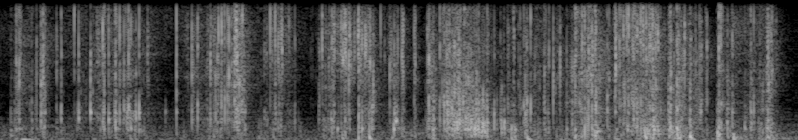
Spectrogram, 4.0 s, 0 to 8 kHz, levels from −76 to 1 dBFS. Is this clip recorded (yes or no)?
yes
